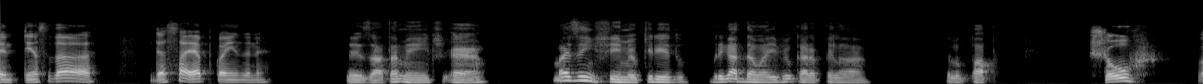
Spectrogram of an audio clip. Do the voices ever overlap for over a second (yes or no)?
no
